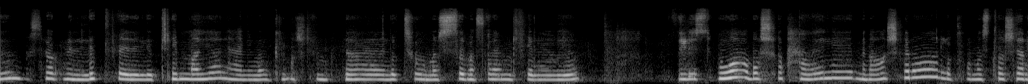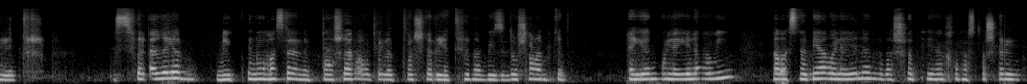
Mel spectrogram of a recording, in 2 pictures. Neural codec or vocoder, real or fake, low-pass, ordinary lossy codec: codec, 44.1 kHz, 2.6 kbps, DAC; fake; 14.4 kHz; MP3, 96 kbps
